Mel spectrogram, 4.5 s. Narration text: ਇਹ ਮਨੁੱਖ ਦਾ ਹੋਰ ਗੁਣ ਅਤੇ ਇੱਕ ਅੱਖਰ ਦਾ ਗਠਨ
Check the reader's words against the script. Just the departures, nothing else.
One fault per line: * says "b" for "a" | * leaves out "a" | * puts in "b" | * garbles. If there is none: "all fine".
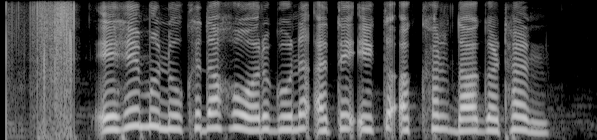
all fine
